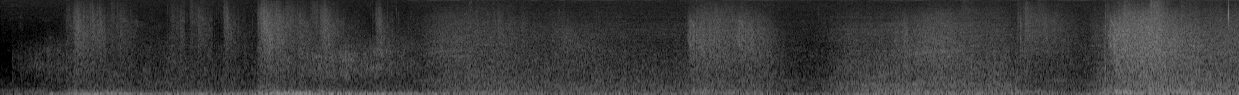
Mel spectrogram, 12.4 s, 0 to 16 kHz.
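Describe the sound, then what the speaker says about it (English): Heavy artillery fire from the Fat Boy unit in the strategy game Supreme Commander 2: a barrage of booming explosions in several bursts, rumbling and dense, with no talking over them. "Fat boy shots are fairly devastating against smaller units just like that."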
